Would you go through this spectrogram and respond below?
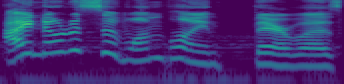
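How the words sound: It is said in a Valley Girl voice.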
